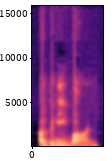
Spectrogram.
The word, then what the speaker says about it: अग्निबाण: सब कह रहे हैं, बट दिस इज अग्निबाण, ठीक है ना। वो एक हिंदी प्रोनाउंसिएशन होता है जिसको इस्तेमाल किया जाता है।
